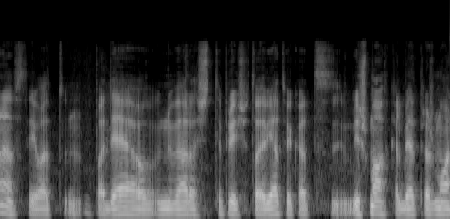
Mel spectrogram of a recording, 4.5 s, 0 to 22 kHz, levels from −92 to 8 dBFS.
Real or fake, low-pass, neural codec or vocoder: real; 9.9 kHz; none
